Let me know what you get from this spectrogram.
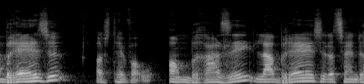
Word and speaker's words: embraser: Embraser, met een enkele S, is niet te verwarren met embrasser, met een dubbele S. He, je weet, één S spreek je uit als een Z en twee S'en als een S.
